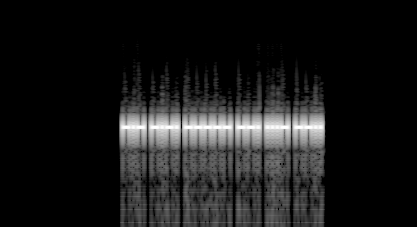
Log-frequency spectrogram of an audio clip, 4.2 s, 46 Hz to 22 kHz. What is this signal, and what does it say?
Morse code, heard as a keyed tone, about 47 wpm, 700 Hz. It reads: KC0GVZ
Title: USA Call Signs - 6 Characters - 4x Character Spacing - 50wpm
